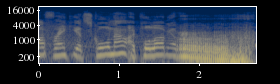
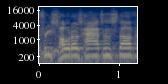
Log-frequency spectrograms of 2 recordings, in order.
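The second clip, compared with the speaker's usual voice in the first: normal talking voice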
